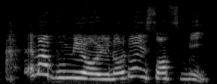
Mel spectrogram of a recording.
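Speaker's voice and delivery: high-pitched indignant warning; retold anger. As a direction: warn them off, acting out the quarrel. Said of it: "That's how I got angry".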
